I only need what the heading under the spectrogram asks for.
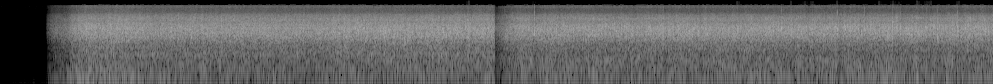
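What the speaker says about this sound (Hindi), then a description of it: "इलाके में भारी बारिश ने शहर के सड़कों और नाले की सूरत को बदल कर रख दिया है।" Heavy rain falling in Madhubani, Bihar: a dense, loud, steady hiss of downpour that starts abruptly after a brief silence and continues unbroken, with a momentary dip midway.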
